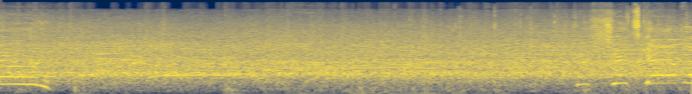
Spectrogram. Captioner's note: audience cheers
